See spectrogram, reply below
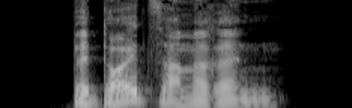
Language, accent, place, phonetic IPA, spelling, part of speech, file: German, Germany, Berlin, [bəˈdɔɪ̯tzaːməʁən], bedeutsameren, adjective, De-bedeutsameren.ogg
- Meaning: inflection of bedeutsam: 1. strong genitive masculine/neuter singular comparative degree 2. weak/mixed genitive/dative all-gender singular comparative degree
